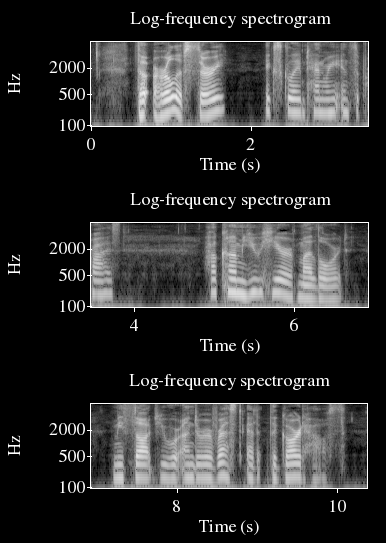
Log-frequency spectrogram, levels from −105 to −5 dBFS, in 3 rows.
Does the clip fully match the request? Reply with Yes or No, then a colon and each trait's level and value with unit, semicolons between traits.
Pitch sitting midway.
Yes: medium, 175 Hz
